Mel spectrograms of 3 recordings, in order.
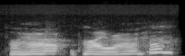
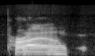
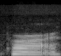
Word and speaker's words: Pariah: Then we got 40k Psychic Awakening Pyraha. Probably pronounced that wrong. So Pariah. Pariah, thank you.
